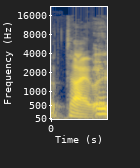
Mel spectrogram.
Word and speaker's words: Tyler: No, Tyler.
